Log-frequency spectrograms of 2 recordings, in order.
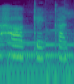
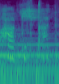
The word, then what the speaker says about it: hakikat: diubah menjadi e-choo toh katanya yaitu hakikat yang dibaca hakekat yang semestinya itu hakikat yang kedua analisis kesalahan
